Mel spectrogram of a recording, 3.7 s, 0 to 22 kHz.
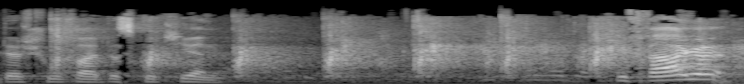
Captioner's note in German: Beifall BÜNDNIS 90/DIE GRÜNEN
